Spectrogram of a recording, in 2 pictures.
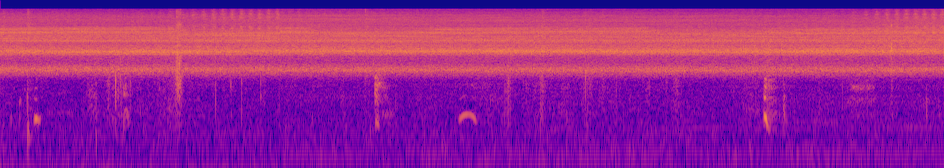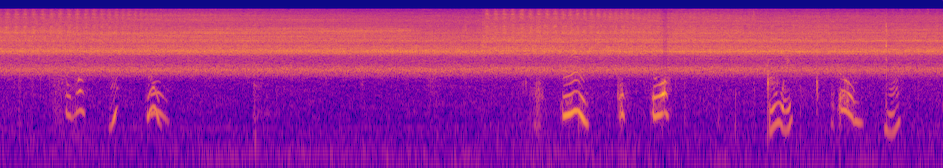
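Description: Steady, high insect chorus, cicadas or crickets droning without a break. Short, low chirping calls from some animal come over it now and then, more often near the end.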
